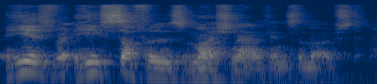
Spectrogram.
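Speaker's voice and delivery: ordinary delivery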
